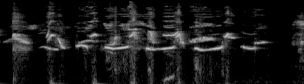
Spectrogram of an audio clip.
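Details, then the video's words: White-rumped shama delivering quick chirps and clear whistled notes in a dense, slightly buzzy phrase lasting about three seconds. "burung kacer"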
